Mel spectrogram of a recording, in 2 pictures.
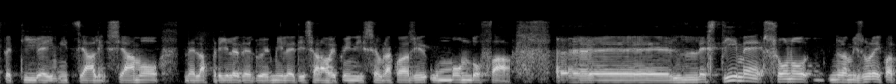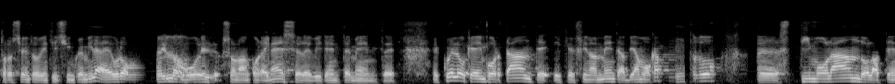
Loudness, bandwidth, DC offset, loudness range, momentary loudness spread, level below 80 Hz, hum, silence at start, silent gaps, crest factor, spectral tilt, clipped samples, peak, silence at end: -18 LUFS; 8.2 kHz; under 0.1%; 1 LU; 6 LU; -60 dBFS; none; 0.05 s; none; 16 dB; -6 dB/octave; under 0.1%; -2 dBFS; 0 s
